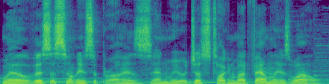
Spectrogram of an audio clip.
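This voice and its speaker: A man playing an earnest, fussy pony sidekick and chronicler in an audio drama, excitable and easily exasperated. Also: mid-range voice, rapid-fire, faint music behind, close to an everyday voice. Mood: surprised. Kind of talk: scripted audio drama acting and narration.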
